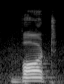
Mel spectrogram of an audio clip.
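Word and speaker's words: bought: थॉट जी H silent है। बॉट जी S silent है।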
